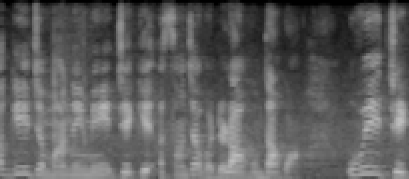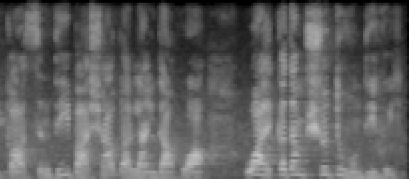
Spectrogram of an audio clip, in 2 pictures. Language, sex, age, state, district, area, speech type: Sindhi, female, 45-60, Maharashtra, Thane, urban, spontaneous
